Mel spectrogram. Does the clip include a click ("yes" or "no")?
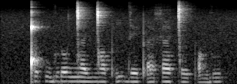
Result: yes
